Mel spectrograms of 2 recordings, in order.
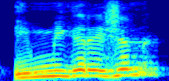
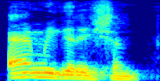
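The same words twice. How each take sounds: First: इमिग्रेशन with a clear short इ at the start, pitched up; immigration, I sound. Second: एमिग्रेशन opening on a clear ए, level; emigration, E sound. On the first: Teacher contrasting two words, stressing the इ of इमिग्रेशन. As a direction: start इमिग्रेशन on a crisp इ, rising. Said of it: "इमिग्रेशन, एमिग्रेशन दोनों में बहुत difference है". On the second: Teacher contrasting two words, giving एमिग्रेशन its ए. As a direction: open एमिग्रेशन on a distinct ए. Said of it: "दोनों में बहुत difference है". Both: Shown as a demonstration.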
